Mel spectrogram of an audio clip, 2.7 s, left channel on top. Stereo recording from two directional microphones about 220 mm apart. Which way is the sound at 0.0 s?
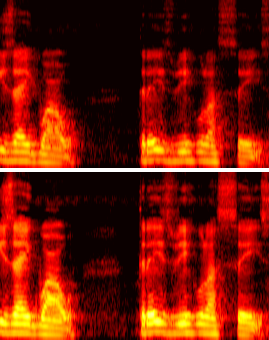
40° right (ahead or behind).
